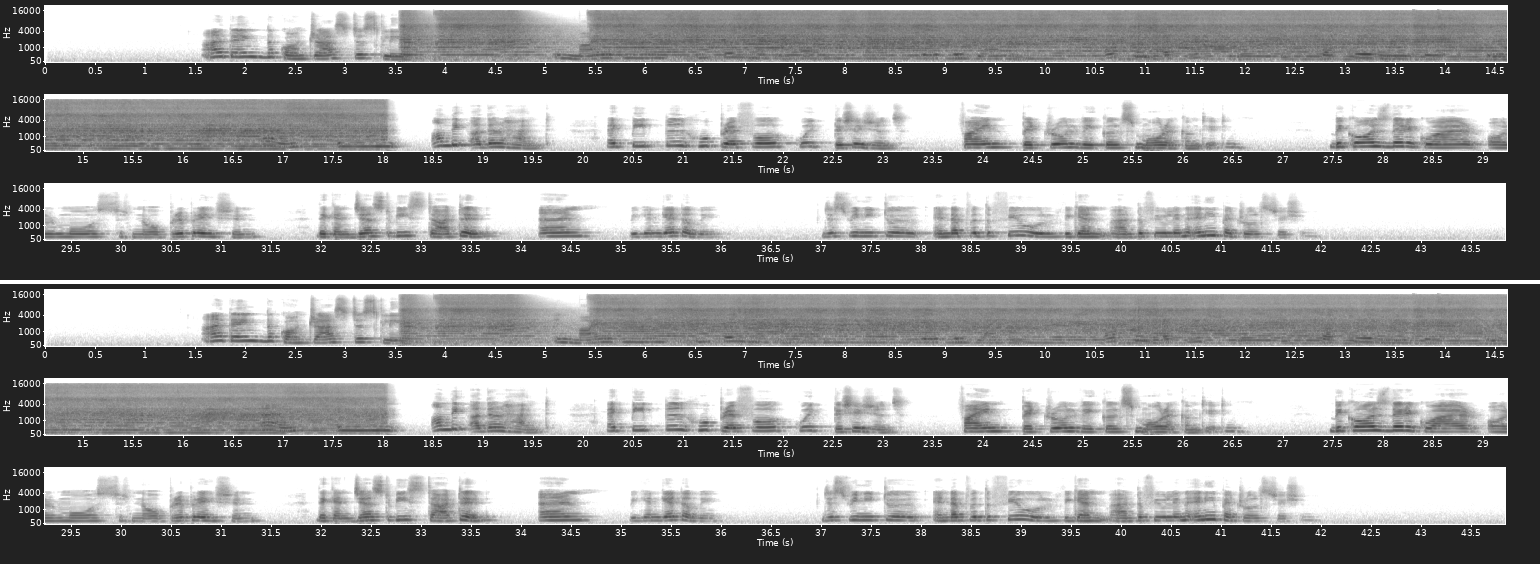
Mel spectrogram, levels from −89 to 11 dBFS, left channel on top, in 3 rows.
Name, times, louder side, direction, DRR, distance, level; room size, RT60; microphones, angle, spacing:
voice 1, 1.6-3.8 5.1-8.0 8.7-9.9 10.6-15.5 16.8-17.2 17.5-18.1 18.5-19.6 20.2-23.2 23.8-26.6 27.5-31.4 31.9-33.7 34.2-34.7 35.1-36.0 37.0-41.9, left 1 dB, 65° right, 2.7 m, -32 dB
sound 1, 3.5-18.0, left 3 dB, 5° left, 0.7 m, -25 dB
13.5 x 5.1 x 2.7 m
head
